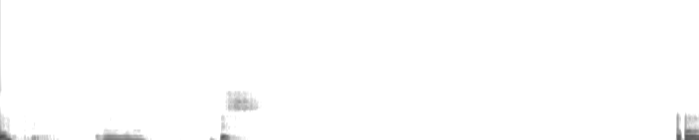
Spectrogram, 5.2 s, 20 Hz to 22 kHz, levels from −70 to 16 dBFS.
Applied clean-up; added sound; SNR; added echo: neural mask model DeepFilterNet 3.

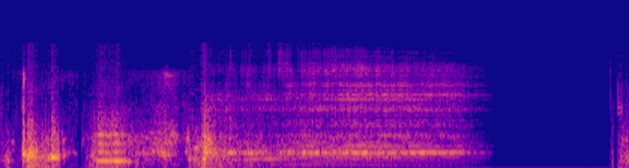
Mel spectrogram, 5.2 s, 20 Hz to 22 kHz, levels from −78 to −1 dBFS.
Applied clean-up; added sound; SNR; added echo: neural separator model SepFormer DNS4.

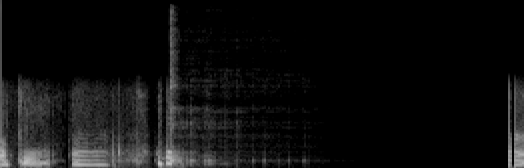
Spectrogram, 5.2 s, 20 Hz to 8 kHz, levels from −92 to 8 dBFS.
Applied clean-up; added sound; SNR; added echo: neural mask model RNNoise.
